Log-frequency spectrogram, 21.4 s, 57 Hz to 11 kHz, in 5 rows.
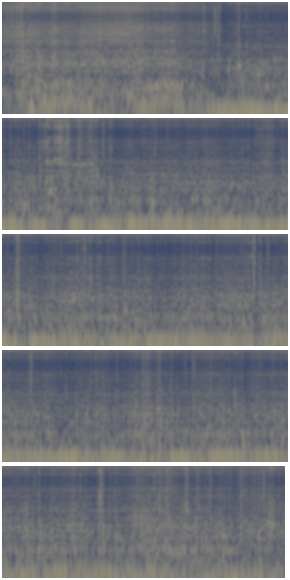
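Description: Off-road 4x4's engine heard from on board while driving, a loud, steady, deep drone with little change in pitch.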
